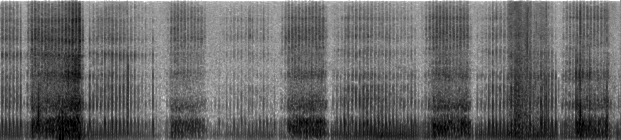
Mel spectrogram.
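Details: Slow, deep cat purring, each breath cycle lasting about a second, with louder rumbling exhalations alternating with quieter, thinner inhalations; nothing else audible.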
